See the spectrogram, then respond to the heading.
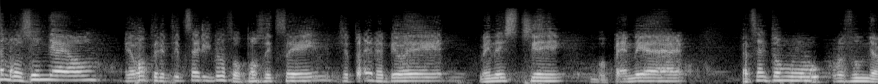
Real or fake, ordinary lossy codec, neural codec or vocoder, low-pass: fake; AAC, 64 kbps; codec, 44.1 kHz, 0.9 kbps, DAC; 14.4 kHz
